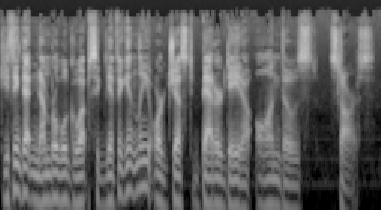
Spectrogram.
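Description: Low-voiced male interviewer, dry close sound. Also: normal speed, dry recording. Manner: informal, thinks aloud in long rambling questions. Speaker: interviewer, host. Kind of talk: casual conversational science interview.

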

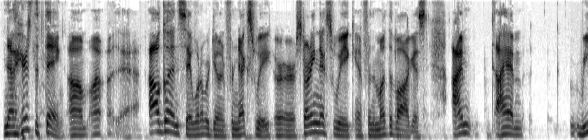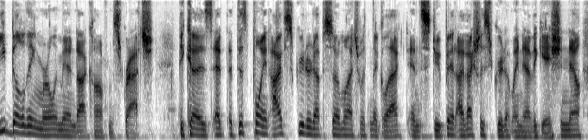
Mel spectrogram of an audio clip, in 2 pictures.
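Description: A man's voice: medium pitch, animated, a little fast, darkish tone, no echo. A stuffed-up guy co-hosting a podcast from a dry, close mic, wandering off on wry tangents between sponsor plugs. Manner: rambling, digressive, wryly joking. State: congested with a cold. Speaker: podcast co-host. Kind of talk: casual podcast chat and ad read.

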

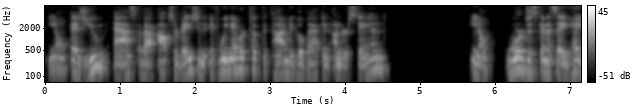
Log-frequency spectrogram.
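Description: Male, bright forward voice, mid pitch, casual interview guest, explanatory, conversational. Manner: explanatory, acts out example dialogue. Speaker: sales executive, podcast guest.

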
